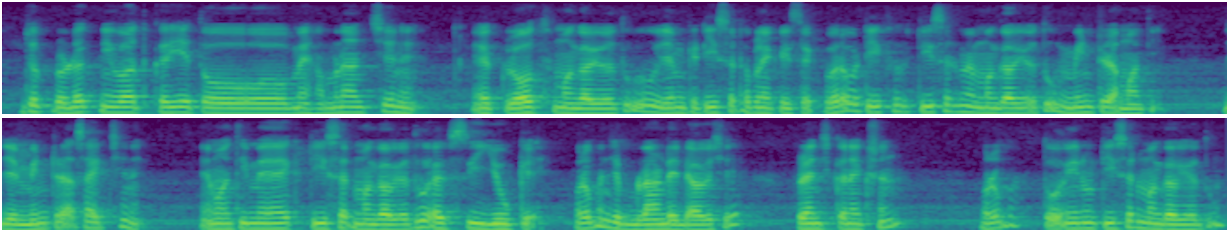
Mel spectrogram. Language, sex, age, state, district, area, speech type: Gujarati, male, 18-30, Gujarat, Kutch, rural, spontaneous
